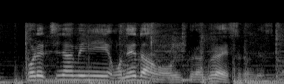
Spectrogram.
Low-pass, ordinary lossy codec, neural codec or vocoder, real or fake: 7.2 kHz; none; codec, 44.1 kHz, 7.8 kbps, DAC; fake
